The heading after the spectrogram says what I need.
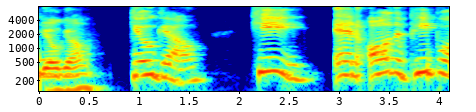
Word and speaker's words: Gilgal: Gilgal.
